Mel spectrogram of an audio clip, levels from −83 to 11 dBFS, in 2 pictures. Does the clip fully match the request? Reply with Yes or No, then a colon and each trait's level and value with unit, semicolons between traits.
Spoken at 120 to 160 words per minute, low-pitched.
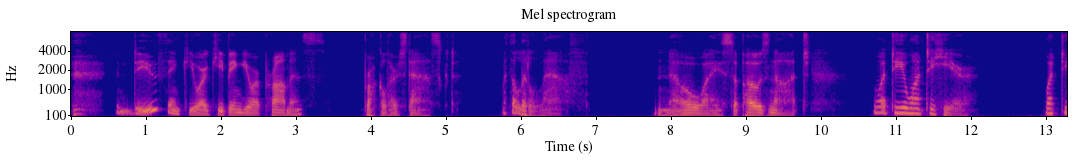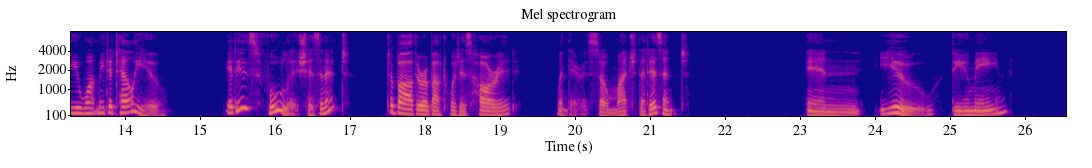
Yes: slow, 135 wpm; low, 120 Hz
